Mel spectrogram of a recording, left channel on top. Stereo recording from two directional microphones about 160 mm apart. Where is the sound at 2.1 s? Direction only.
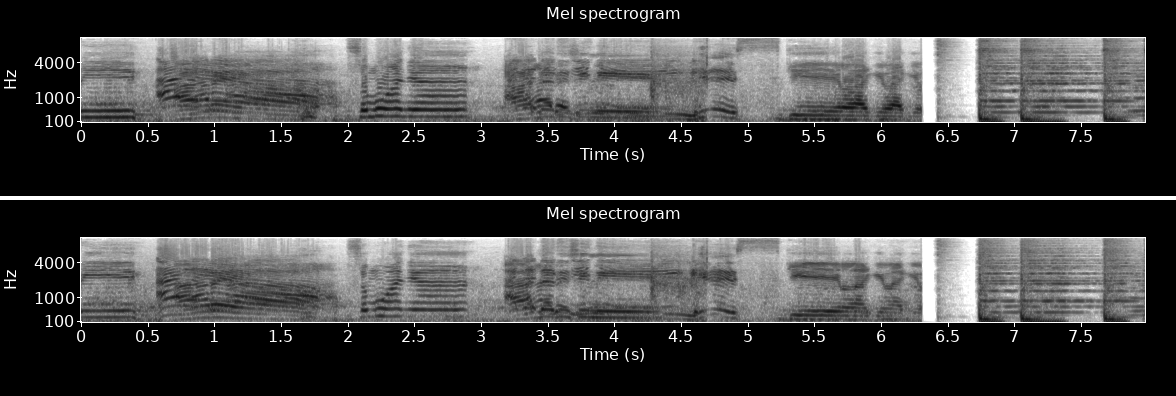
30° left (ahead or behind).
